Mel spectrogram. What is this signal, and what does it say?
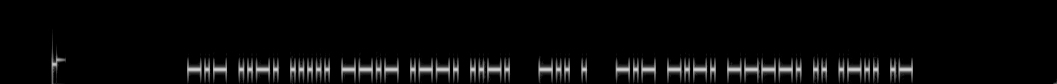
Morse code, heard as a keyed tone, about 28 wpm, 700 Hz. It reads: KF5QPF DE KC9ILA
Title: USA Callsign DE Callsign 28wpm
